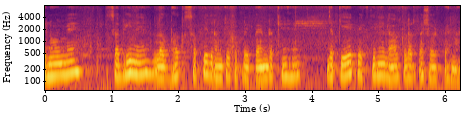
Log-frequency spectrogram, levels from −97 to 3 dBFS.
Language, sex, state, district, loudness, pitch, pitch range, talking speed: Hindi, male, Chhattisgarh, Kabirdham, -15 LUFS, 130 Hz, 115-140 Hz, 200 wpm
